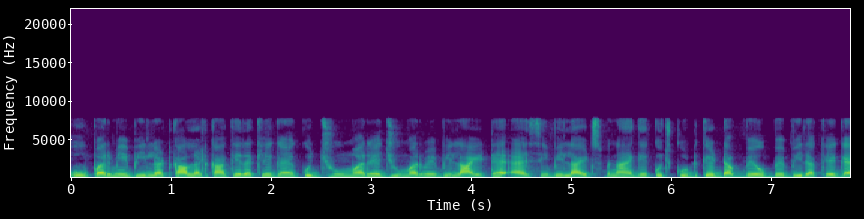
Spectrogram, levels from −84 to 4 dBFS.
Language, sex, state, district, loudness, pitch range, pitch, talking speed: Hindi, female, Punjab, Kapurthala, -19 LUFS, 170-180 Hz, 175 Hz, 240 wpm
